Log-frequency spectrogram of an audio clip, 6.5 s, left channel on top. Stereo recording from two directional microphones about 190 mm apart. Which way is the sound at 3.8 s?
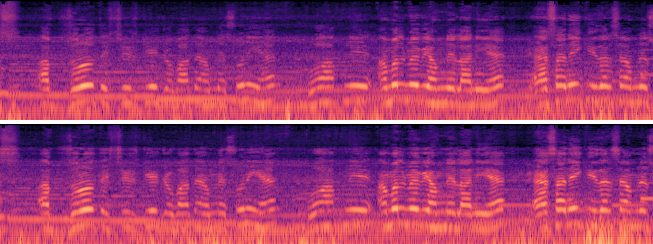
40° left (ahead or behind).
